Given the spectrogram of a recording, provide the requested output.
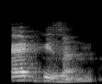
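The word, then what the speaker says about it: adhesion: दिक्कत होती है अक्सर, अगर इसकी प्रोनाउंसिएशन देखना चाहें तो डिक्शनरी में आपको ईडी, उल्टा ई लिखा होगा, एड, ठीक है, और ही लिखा होगा, फिर जेड ई एन लिखा होगा। तो अब आप देख सकते हैं इस वर्ड को कैसे प्रोनाउंस करते हैं, एडहिजन।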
